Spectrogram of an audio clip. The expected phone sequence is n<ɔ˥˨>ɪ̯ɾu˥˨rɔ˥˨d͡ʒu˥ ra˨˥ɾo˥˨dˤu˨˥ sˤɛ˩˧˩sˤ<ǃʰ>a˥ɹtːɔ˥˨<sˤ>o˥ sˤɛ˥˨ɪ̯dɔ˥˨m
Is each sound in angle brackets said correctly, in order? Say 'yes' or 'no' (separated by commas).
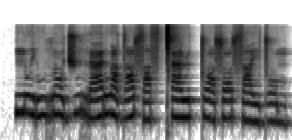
no, no, yes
